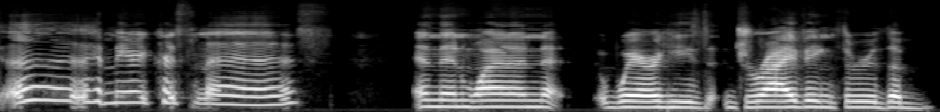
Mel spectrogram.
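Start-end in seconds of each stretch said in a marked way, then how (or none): 0.1-2.3 mock sappy Ken. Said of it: "he's like".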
